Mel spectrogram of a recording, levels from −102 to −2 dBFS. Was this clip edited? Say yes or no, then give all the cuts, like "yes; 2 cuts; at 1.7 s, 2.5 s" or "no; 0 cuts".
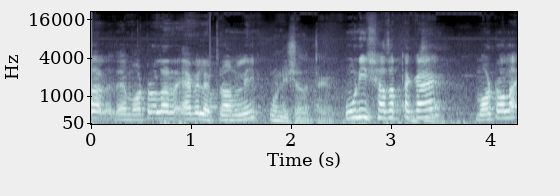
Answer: yes; 1 cut; at 1.2 s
